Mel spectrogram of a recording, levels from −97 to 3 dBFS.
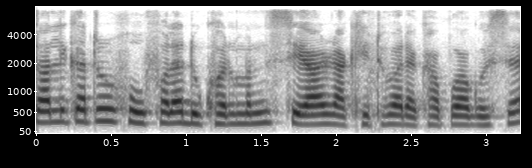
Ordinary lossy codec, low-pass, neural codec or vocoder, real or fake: none; 7.2 kHz; none; real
